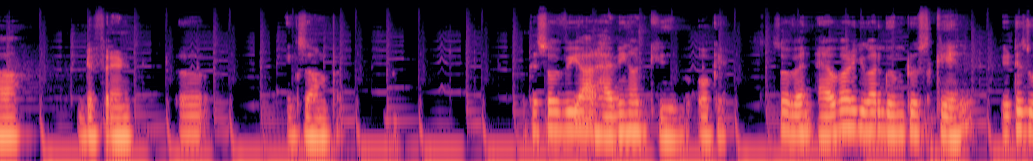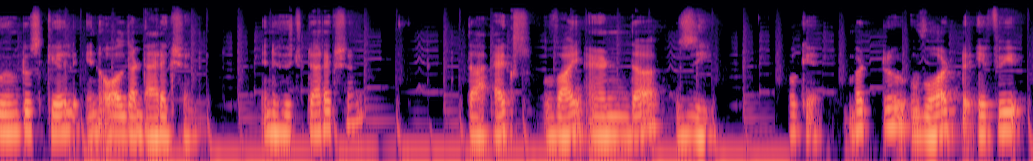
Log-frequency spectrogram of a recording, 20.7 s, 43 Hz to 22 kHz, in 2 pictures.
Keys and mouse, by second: 1.0 shift+a, 5.1 g, 6.2 s, 10.6 s.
